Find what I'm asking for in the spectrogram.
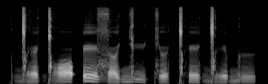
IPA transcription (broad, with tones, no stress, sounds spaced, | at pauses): ɡ͡ǀ ɛ˩ ɡ͡ǀ ɔ˩˧ ʔ e˥˨ z ɐ˩˧ ɟ i˥˨ c ɘ˧˩ ǀʰ e˦ ɡ͡ǀ e˩ b ɨ˧˩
